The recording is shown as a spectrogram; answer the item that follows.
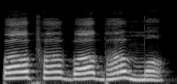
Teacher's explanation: इन सब का उच्चारण स्थान है ओष्ठ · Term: प वर्ग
